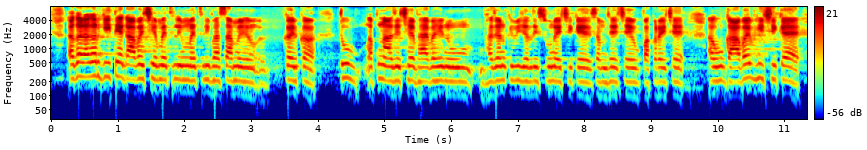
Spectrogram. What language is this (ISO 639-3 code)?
mai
